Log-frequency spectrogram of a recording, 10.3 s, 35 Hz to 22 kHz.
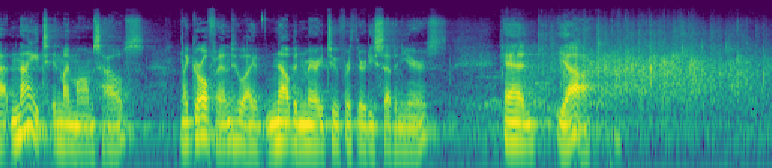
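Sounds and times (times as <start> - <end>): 
speech: 0.0 - 6.0, 6.7 - 8.1
audience applause: 6.4 - 10.2.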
